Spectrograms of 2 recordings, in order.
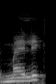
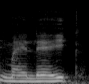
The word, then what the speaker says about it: maleic: ठीक है, मैलेइक acid, मैलिक नहीं मैलेइक, यहाँ पे थोड़ा सा ई का फिर बस फर्क है स्पेलिंग में।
